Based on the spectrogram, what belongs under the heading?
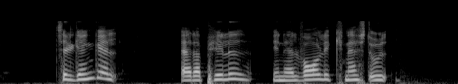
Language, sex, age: Danish, female, 30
